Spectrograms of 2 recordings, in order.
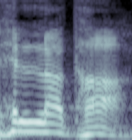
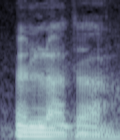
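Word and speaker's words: Ελλάδα: 말하자면 헬라스, 헬라도스, 헬라디, 헬라다 이렇게 되던 것이 맨 앞에 H 발음 안 하게 되고 엘라다. 네. 목적격을 주격처럼 사용하게 돼서 목적격을 네. 아이 모르셔도 됩니다. 아니 이런 거 알아야 됩니다. 목적격 헬라다가 목적격인데. 네네. H 발음 안 해서 H 발음 안 하고 주격처럼 사용돼서 엘라다가 되었다.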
